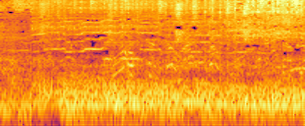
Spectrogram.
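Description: Busy street procession: motorbike engines passing close, voices, and music playing at the same time, all getting louder about a second in.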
